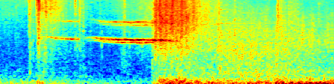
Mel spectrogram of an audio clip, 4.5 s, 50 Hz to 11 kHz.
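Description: Artillery firing in the video game Fallout 4, a couple of sharp reports with whistling tones, then a heavy sustained rumbling blast that stays loud to the end.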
